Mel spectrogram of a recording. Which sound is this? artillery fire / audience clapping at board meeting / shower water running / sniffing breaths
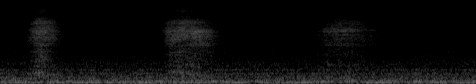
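sniffing breaths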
